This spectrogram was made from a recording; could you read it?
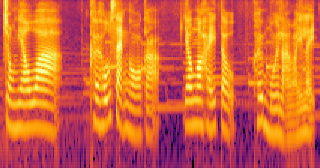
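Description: A woman's voice: mid-range voice, moderate pace, vocal fry, natural voice. An actress playing a persuasive young woman, a tycoon's breezy daughter, in a radio drama, mixing in English words. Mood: coaxing. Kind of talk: radio drama acting, casual dialogue. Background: background music.

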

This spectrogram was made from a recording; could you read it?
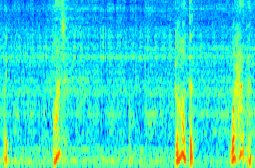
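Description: An actor playing a reflective, concerned young man, telling his story in a measured, understated way in an audio drama. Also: high-pitched, wildly swooping pitch, a little mellow, slight background noise, exaggerated voice. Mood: concerned, hesitant. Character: reflective, concerned young boyfriend, a fitness fanatic. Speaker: narrator and lead character. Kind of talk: first-person audio drama narration and dialogue.

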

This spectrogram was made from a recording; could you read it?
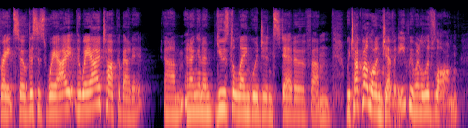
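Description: A woman in her forties, a well-being researcher talking as a guest over a video call on a headset, explaining ideas in an animated, expressive way. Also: lowish voice. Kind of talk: enthusiastic conversational interview. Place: home living room.

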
